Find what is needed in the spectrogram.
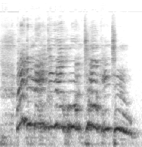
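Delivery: high demanding voice; indignant wife. Retold or imitated. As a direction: demand answers, pitched high. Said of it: "His wife".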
